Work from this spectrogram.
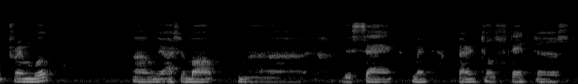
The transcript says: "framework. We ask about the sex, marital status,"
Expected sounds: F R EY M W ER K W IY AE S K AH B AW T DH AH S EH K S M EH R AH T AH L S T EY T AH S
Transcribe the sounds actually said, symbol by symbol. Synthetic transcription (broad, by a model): F R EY M W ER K W IY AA S AH B AW T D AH S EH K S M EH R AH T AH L S T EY T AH S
